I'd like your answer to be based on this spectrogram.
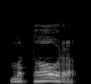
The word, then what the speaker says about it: mataora: And the last word is mataora. Mataora means happy in English. Mataora is spelt M-A-T-A-O-R-A.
